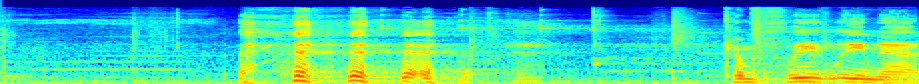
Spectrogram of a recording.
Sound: laughing

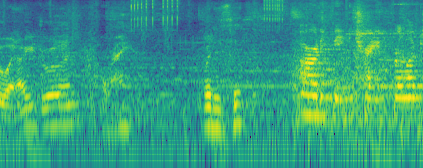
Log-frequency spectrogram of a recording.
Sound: watch winder clicking

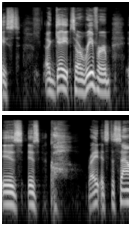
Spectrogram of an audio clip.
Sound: huffs

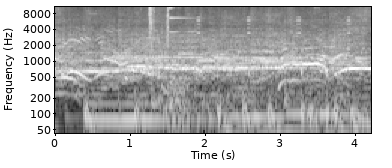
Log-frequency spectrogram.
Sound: cheers and applause continue

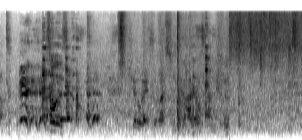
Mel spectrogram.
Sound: laughs

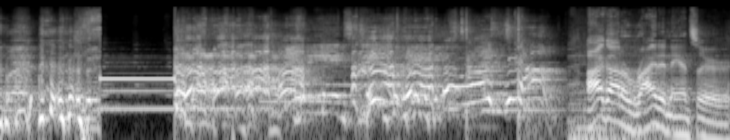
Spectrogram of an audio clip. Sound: laughs; beep; all laugh

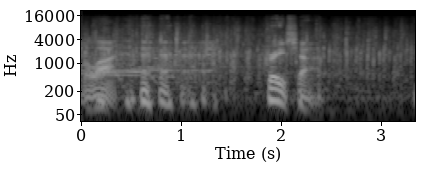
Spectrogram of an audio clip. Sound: chuckles

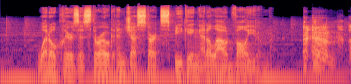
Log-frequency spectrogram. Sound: Wettle clears his throat and just starts speaking at a loud volume

